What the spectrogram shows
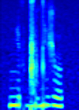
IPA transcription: ɲ ɪ θ ɡ͡ǁ u d̪ i ʒ ʊ

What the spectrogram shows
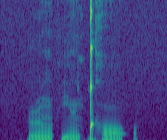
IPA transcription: ɭ õ ʔ j ẽ ǃʰ ɔ ʔ

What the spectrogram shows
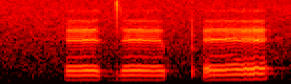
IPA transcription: h ɛ d ɛː pʼ ɛ

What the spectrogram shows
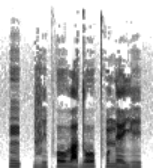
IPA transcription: ĩ˦ | v i˨ pʰ oː˦ β a˨ d oː˦ pʰ ũ˦ n eː˨ j i˦

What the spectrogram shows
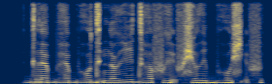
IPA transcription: ɡ r ɛ bʱ ɛ bʱ o d ḛ n œ ɣ i dʱ ɜ f ɣ ḛ f ɕ ɵ ð i bʱ o ɕ ḛ f

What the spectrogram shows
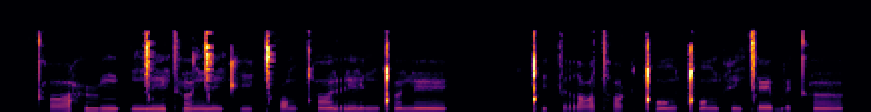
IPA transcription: kʰ ɑ h ʉ ŋ | ŋ͡ǀ ĩ tʰ œ̃ ŋ͡ǀ ĩ kʰ i ǀʰ ɔ ŋ qʰ œ̃ r ĩ ɾ i ŋ ǃʼ œ̃ n ẽ | ǃʼ i k r ɑ tʰ ɑ k ǃʼ ɔ̃ ŋ ǃʼ ɔ̃ ŋ h ĩ ǀ e b e kʰ œ̃

